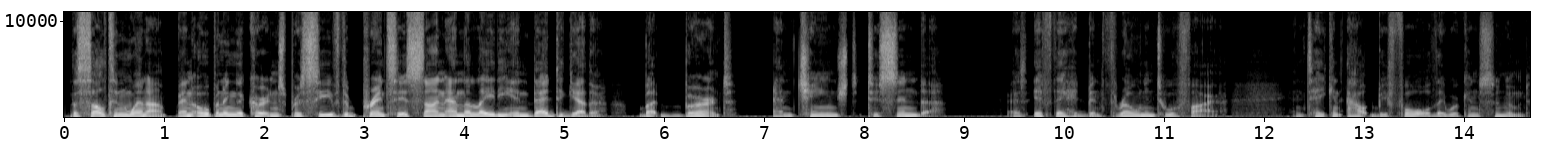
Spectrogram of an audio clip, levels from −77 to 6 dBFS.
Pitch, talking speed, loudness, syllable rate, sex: 105 Hz, 170 wpm, -17 LUFS, 5.0 syllables/s, male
